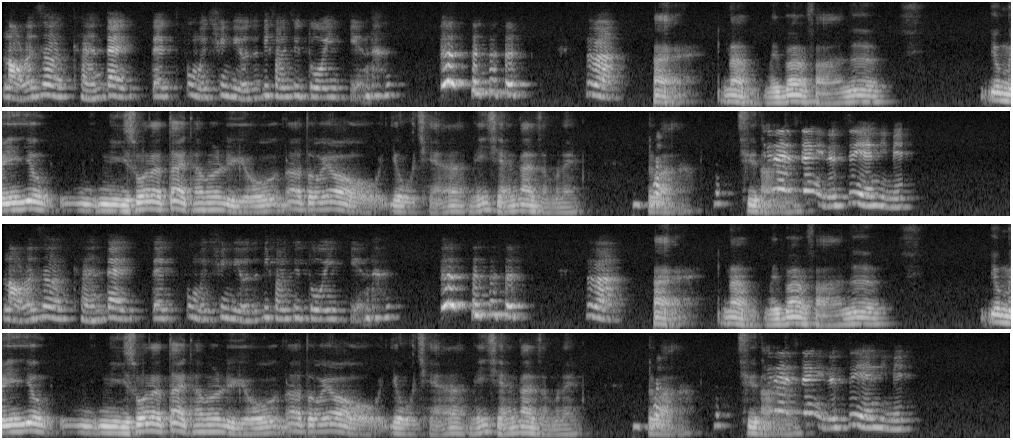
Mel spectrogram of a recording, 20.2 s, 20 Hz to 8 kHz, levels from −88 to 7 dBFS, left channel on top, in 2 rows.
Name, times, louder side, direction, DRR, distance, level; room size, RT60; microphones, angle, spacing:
voice 1, 0.0-3.9 4.4-5.2 5.8-6.2 16.4-16.7 17.2-17.3 17.7-19.1, left 2 dB, 75° left, 2.5 m, -23 dB
voice 2, 6.5-8.8 9.8-15.9 16.6-16.8 17.5-18.1, equal, 5° left, 0.9 m, -21 dB
18.5 x 12.0 x 2.3 m
head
